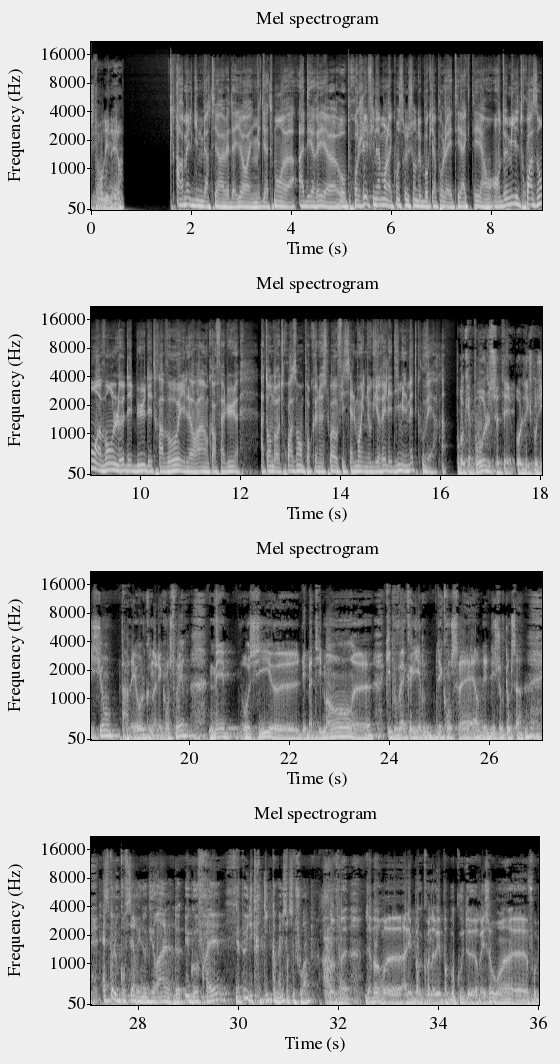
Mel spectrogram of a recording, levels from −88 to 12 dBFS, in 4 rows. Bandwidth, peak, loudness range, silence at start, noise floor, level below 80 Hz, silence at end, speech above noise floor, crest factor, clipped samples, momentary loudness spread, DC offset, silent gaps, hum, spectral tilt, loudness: 16.5 kHz; 0 dBFS; 1 LU; 0 s; -58 dBFS; -18 dBFS; 0 s; 47 dB; 10 dB; under 0.1%; 4 LU; under 0.1%; none; none; -4.5 dB/octave; -12 LUFS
